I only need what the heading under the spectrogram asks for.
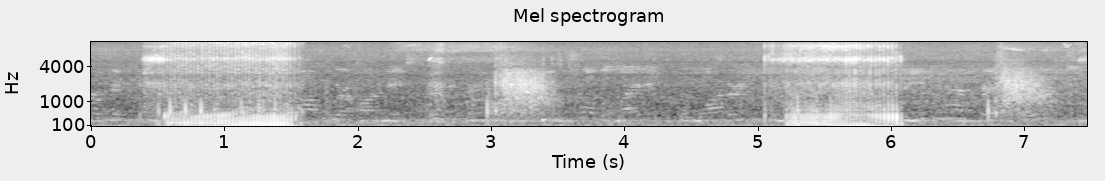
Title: My crazy snoring dog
